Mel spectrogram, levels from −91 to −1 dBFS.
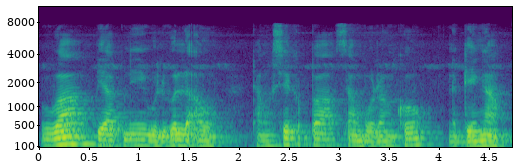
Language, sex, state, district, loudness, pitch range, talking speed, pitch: Garo, male, Meghalaya, West Garo Hills, -20 LUFS, 90-110 Hz, 75 wpm, 100 Hz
